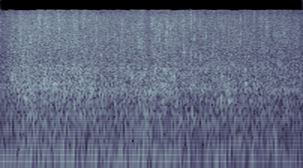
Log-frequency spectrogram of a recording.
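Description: Rushing water: a steady, even rush that comes in suddenly and eases slightly over two seconds.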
